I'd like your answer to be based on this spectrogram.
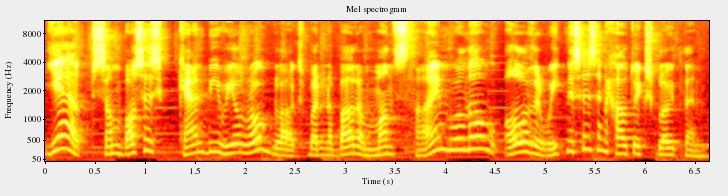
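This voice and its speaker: A man speaks with a Greek accent at a high pitch, his voice swinging very widely up and down. He keeps a moderate pace while music plays in the background. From Greece. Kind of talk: video game commentary.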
